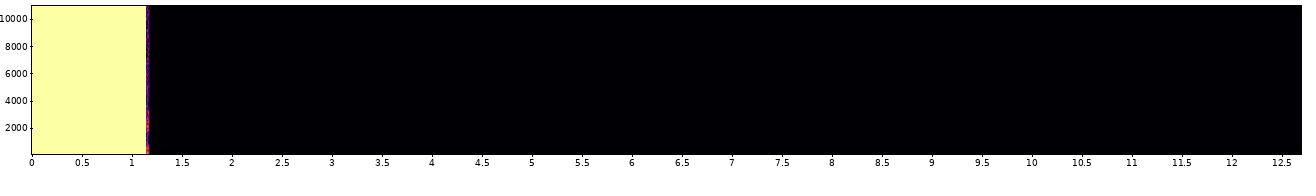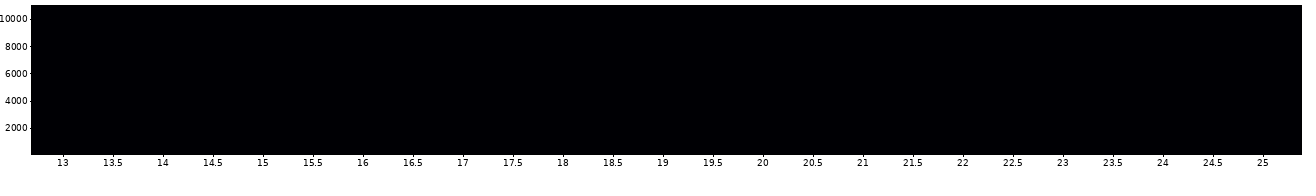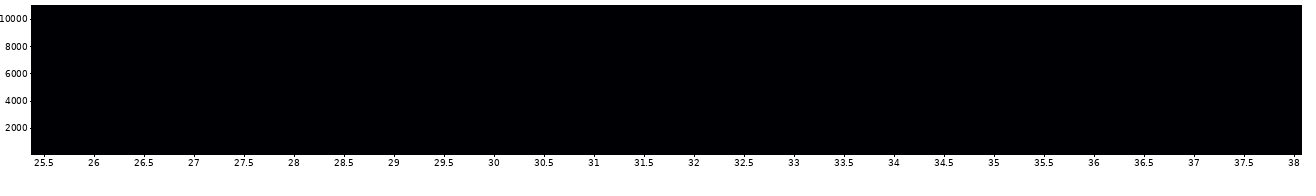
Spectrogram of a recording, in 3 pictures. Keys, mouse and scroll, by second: 0.2 click, 1.3 click, 2.4-3.4 scroll up 3, 3.4 click, 4.6 click, 6.3 click, 9.7 click, 10.4 click, 12.6 click, 19.4 click, 21.7 click, 22.9-24.1 scroll down 3, 24.1 click, 24.1-24.8 scroll down 2, 26.6 shift+middle click, 28.9 shift+middle click, 30.1 Tab, 30.8 click, 31.4 3, 31.7 click, 35.0 click, 36.2 click, 37.7 click.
